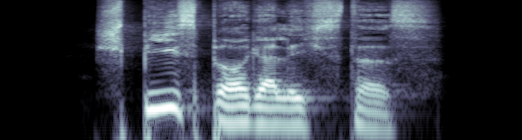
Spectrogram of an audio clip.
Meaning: strong/mixed nominative/accusative neuter singular superlative degree of spießbürgerlich
- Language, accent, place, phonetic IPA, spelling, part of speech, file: German, Germany, Berlin, [ˈʃpiːsˌbʏʁɡɐlɪçstəs], spießbürgerlichstes, adjective, De-spießbürgerlichstes.ogg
